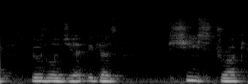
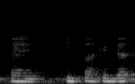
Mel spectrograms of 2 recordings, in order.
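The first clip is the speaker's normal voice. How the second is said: ordinary delivery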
